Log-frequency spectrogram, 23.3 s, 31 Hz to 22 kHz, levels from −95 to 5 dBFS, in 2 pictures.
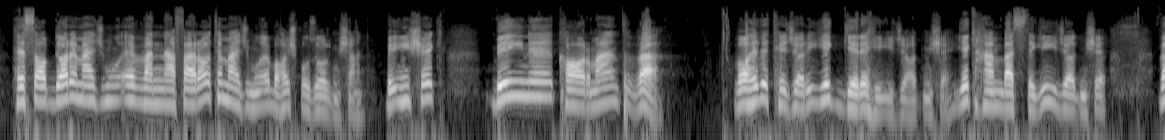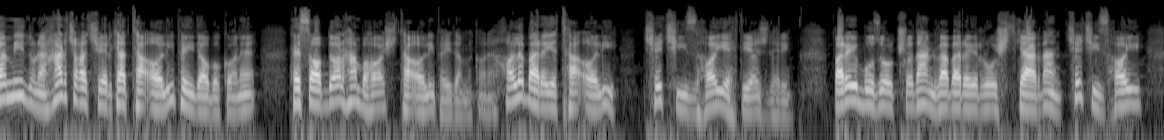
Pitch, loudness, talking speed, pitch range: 160 Hz, -22 LUFS, 140 wpm, 135-195 Hz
